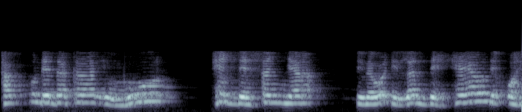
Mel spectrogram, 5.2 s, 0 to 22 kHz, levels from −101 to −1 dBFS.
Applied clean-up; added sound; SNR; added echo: neural mask model DeepFilterNet 3.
